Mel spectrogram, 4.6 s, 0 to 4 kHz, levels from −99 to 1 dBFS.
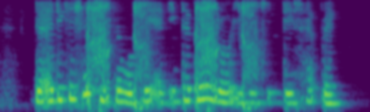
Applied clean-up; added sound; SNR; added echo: classical method WPE with log-MMSE.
